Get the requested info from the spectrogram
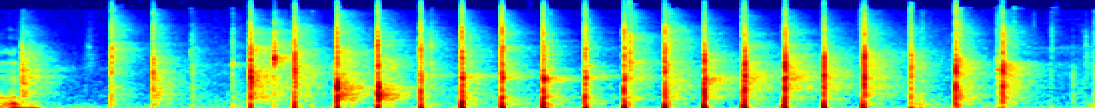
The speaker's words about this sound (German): So ja. einen schönen Applaus.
